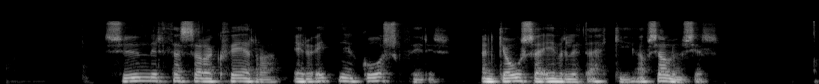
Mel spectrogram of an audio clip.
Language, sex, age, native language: Icelandic, male, 20-29, Icelandic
